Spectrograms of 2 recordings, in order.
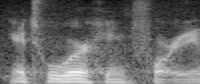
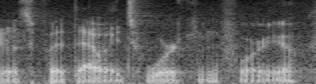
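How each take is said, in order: First: Said in the usual way. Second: Soft breathy whisper, no voice; whispered aside. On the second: Real, not acted. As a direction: drop to a whisper for the repeat. Whispered repeat of own remark.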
